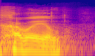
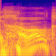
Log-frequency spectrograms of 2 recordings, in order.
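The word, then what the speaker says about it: Haval: И Хавейл. Не Хавал, как произносят а как многие.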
